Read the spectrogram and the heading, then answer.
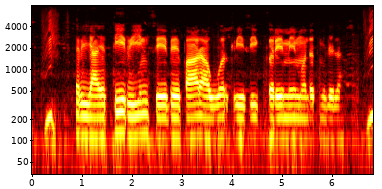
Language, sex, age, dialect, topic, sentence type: Bhojpuri, male, <18, Western, banking, statement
